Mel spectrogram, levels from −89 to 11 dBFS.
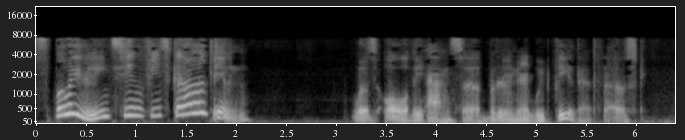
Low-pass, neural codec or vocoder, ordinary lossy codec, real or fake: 7.2 kHz; codec, 16 kHz in and 24 kHz out, 0.6 kbps, FireRedTTS-2 codec; MP3, 32 kbps; fake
